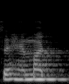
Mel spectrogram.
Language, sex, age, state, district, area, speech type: Hindi, female, 18-30, Madhya Pradesh, Gwalior, rural, read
